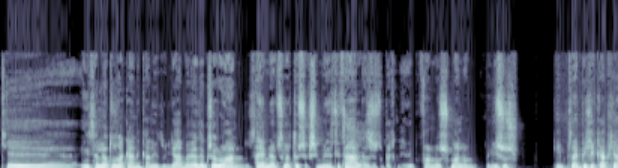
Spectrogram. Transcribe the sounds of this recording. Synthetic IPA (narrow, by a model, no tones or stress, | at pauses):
cʰe̞ | iθe̞leot̪oznɐkɐnikɐliðuʎɐve̞veɐðeɡze̞ɾo̞ɐnθɐe̞minɐt̪ust̪eleft̪e̞useksiminest̪iθɐɐlɐsest̪o̞pe̞xniðipɾofɐno̞smɐlo̞niso̞s | iθɐipiɾçe̞kɐpçɐ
